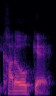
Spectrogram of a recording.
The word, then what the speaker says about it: karaoke: a great example again I have no idea based on the spelling why Americans say karaoke it should be karoke if you're pronouncing it the way a Japanese person pronounces it I know how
